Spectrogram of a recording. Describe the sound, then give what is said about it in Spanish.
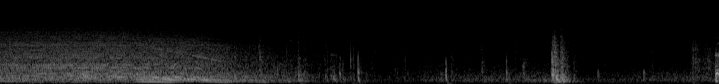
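A car wheel spinning in place gives a rough, loud whirring roar for about two seconds, then fades into scattered clicks and knocks from the car. “Una rueda que patina.”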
